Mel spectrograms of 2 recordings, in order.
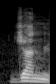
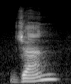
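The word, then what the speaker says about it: diyan: Zhang Lao Zhang Leung Jan is spelled as d.i.y a and so the d.i.y combination is often pronounced in filipino like the letter j' similar to the letter J so it's John John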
